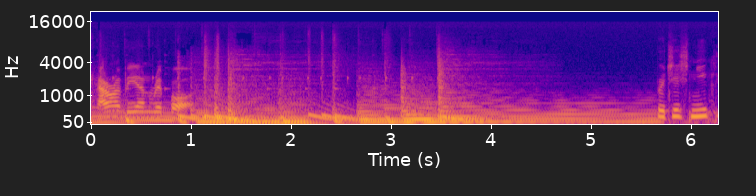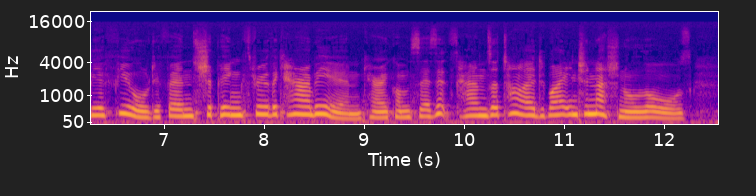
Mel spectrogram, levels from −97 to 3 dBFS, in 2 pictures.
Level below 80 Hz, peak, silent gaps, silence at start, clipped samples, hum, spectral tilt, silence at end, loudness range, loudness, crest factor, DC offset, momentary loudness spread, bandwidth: -32 dBFS; -8 dBFS; none; 0 s; under 0.1%; none; -8.5 dB/octave; 0.35 s; 4 LU; -25 LUFS; 16 dB; under 0.1%; 13 LU; 11 kHz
